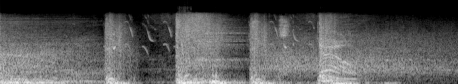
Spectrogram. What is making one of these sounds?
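Heavy punches land with loud impact thuds.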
